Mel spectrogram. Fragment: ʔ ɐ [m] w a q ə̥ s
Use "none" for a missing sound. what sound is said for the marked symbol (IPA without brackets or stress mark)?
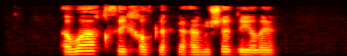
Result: none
